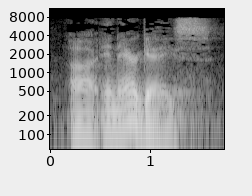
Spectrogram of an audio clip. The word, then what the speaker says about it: energes: It's energes. It's spelled E-N-E-R-G-E-S. Kind of sounds like energy, doesn't it?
